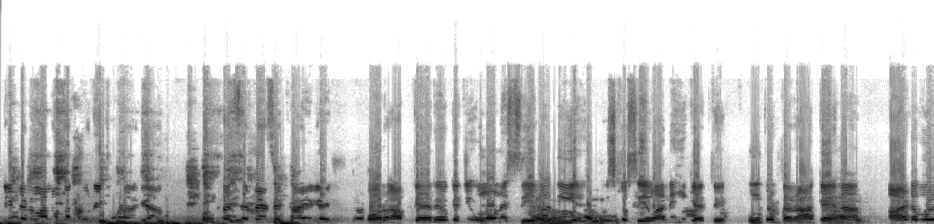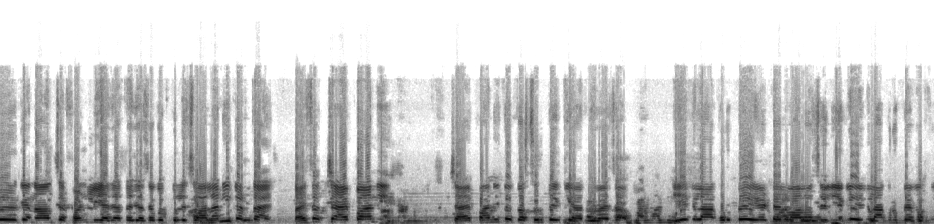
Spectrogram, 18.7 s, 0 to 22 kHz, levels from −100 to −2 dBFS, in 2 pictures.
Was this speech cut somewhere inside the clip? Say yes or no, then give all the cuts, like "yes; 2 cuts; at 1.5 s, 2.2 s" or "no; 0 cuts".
no; 0 cuts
